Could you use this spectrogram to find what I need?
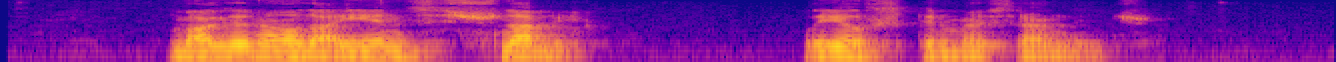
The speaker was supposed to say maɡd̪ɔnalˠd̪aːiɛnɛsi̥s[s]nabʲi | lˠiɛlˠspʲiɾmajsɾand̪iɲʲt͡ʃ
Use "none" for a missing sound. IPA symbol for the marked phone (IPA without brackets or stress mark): ʃ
